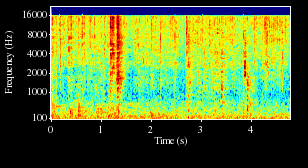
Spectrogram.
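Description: Fried rice sizzling on a hot pan while a metal spoon scrapes and clinks against the pan, a few separate strokes with the loudest about a second in.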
